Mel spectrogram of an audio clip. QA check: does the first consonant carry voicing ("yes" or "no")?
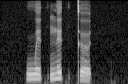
yes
